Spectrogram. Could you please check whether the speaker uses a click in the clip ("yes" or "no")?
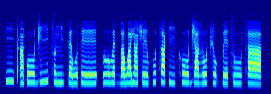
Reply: no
